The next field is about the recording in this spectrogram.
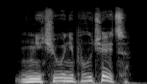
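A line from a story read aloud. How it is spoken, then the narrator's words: Nervous report. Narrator (Russian): доложил тот, испуганно косясь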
